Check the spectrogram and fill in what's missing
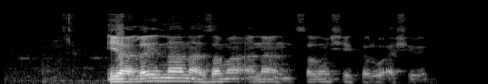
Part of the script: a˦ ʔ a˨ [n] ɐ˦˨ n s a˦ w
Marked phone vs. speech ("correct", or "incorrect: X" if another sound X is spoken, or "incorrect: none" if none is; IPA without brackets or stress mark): correct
